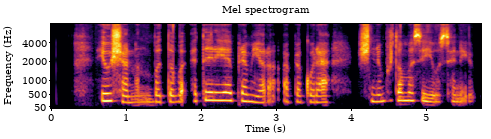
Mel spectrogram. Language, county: Lithuanian, Klaipėda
